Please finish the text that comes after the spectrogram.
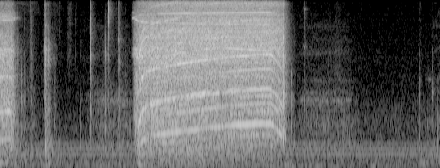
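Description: A cordless power drill whirs loudly for about two seconds as it backs out a screw, its pitch rising and falling slightly, bracketed by soft clicks and handling noises before and after.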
